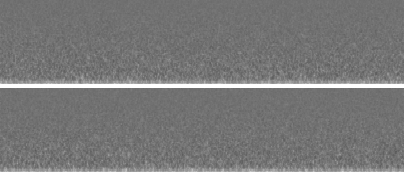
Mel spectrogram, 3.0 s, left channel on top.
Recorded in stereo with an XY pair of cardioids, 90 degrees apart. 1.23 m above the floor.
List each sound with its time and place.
Only background noise.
